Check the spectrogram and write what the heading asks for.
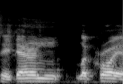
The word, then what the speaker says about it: Darren LaCroix: And in there, you actually mentioned something that you quoted one of the previous world champions, Darren LaCroix, I believe his name is pronounced.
